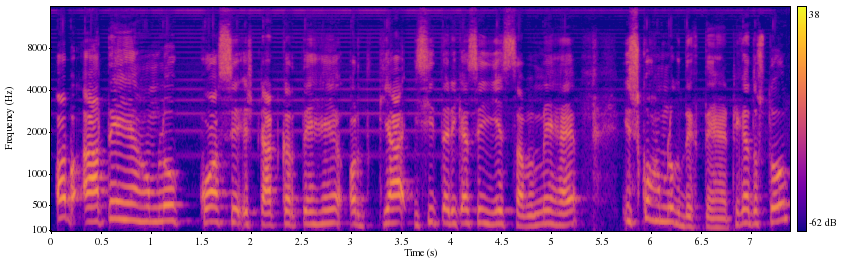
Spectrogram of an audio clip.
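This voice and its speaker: A man's voice: sits high, a little mellow. A man teaching an online video lesson to adult learners. He speaks patiently and repeats himself, draws out and stresses vowel sounds for practice, calls his viewers friends, and keeps checking that they follow. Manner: addresses viewers as friends and often checks understanding.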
